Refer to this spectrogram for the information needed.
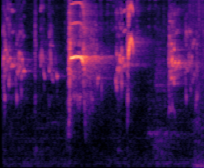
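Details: Budgerigars chirping: short bright chirps and squeaky notes in quick bursts, a louder sharp squawk near the middle, then more brief chirps after short pauses.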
